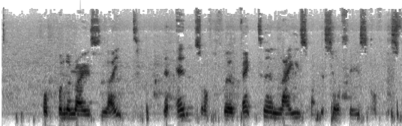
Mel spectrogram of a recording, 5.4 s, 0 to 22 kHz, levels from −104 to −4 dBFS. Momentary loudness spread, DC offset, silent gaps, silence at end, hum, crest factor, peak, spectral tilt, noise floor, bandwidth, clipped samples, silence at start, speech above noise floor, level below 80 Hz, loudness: 10 LU; under 0.1%; none; 0 s; none; 16 dB; 0 dBFS; 0.5 dB/octave; -41 dBFS; 16.5 kHz; under 0.1%; 0.6 s; 25 dB; -68 dBFS; -16 LUFS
